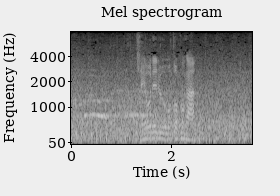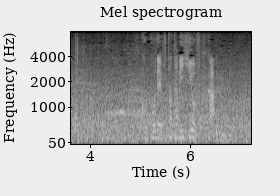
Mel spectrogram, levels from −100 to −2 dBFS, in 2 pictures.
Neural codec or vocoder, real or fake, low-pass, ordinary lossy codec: none; real; none; none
